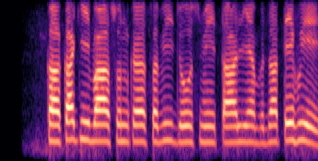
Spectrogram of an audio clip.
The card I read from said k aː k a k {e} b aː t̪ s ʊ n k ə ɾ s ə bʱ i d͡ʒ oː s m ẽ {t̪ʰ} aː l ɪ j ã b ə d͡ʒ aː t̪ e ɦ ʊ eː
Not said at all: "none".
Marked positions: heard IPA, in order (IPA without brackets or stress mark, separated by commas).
i, t̪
